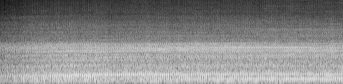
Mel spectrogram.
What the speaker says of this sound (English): So I'm just starting this bike off in wet mode at the moment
